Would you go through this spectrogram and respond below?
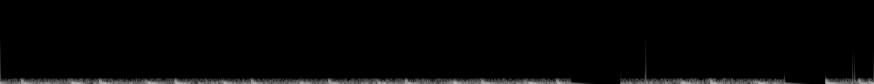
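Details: Normal heart sounds recorded while lying down: regular low lub-dub beats at about 80 a minute, with two brief dropouts.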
